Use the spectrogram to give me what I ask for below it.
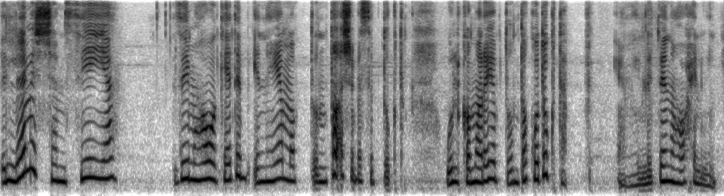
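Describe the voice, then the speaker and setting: High-voiced Egyptian woman teaching a lesson. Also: brisk, vocal fry, warm tone, dry recording. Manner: asks and answers her own questions, stretching out example words. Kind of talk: school lesson explanation.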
